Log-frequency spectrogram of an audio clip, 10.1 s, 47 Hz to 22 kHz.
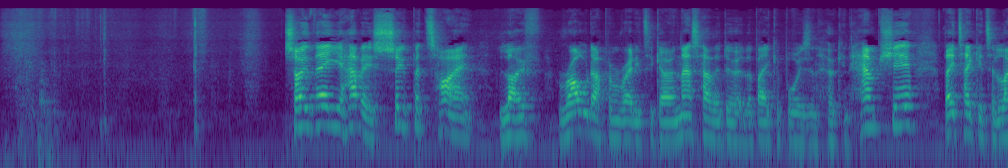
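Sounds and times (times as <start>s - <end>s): hands rustling bread dough: 0.0s - 2.8s.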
